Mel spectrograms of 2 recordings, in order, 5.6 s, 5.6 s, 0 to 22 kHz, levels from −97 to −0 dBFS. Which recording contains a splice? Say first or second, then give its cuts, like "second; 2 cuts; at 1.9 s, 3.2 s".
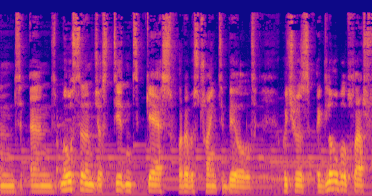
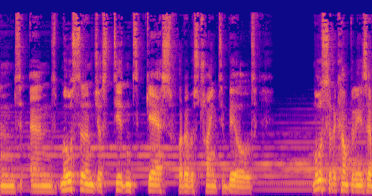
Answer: second; 1 cut; at 4.0 s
